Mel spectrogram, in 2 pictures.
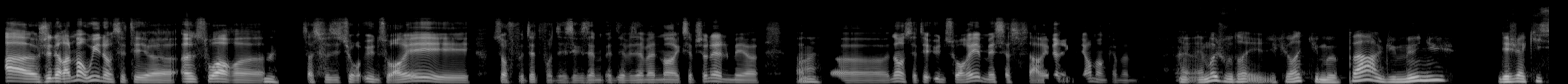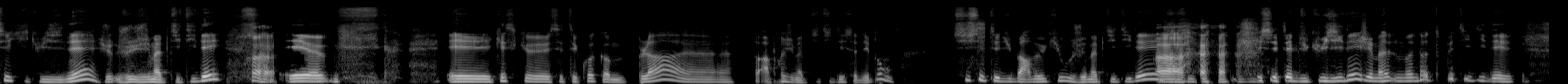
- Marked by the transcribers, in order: other noise; chuckle; laugh
- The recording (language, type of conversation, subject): French, podcast, Comment se déroulaient les repas en famille chez toi ?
